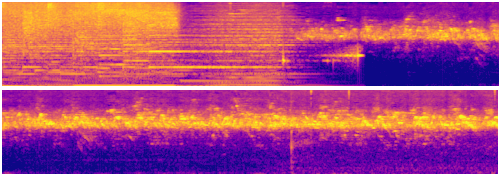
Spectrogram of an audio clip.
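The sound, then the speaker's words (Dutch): Sparrows chirping in a busy, continuous chorus of high, bright tweets that overlap without pause, picking up after a few seconds and staying at a steady moderate level to the end. “Tjilpen. Dat is toch misschien wel de meest passende omschrijving van het geluid dat mussen maken.”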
